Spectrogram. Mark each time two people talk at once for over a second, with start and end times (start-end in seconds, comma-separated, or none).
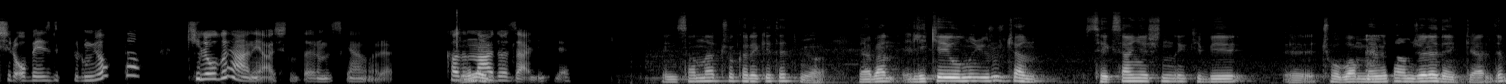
none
